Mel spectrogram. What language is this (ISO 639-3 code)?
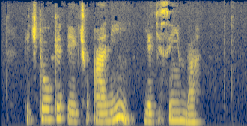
lug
